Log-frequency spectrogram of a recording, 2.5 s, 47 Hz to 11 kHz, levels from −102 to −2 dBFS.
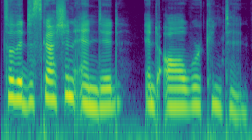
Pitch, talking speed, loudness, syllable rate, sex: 185 Hz, 190 wpm, -19 LUFS, 5.9 syllables/s, female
